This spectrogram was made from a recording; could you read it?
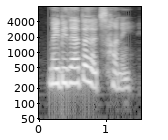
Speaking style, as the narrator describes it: said calmly

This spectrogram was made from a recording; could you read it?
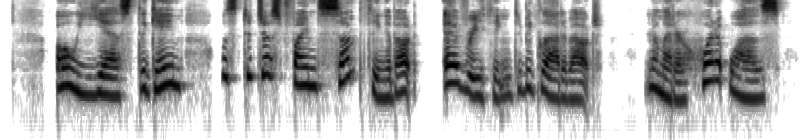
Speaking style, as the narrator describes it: rejoined Pollyanna earnestly

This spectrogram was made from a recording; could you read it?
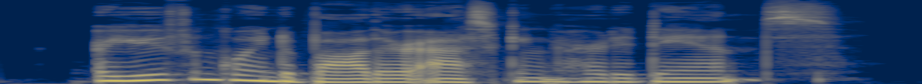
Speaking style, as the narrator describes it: Maya asked Snape

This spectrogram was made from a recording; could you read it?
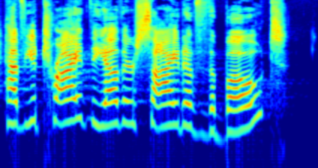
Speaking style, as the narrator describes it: this stranger on the shore shouts out

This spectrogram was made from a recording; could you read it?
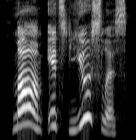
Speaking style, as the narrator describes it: Manuel called out over the noise of the deluge

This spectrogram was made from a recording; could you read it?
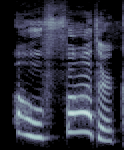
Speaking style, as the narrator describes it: cried Mary

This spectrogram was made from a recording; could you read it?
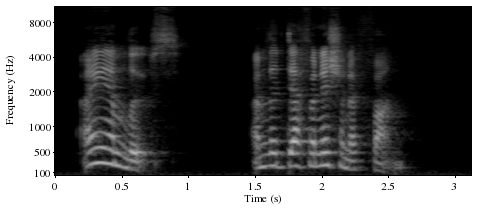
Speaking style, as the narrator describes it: he grumbled with a scowl

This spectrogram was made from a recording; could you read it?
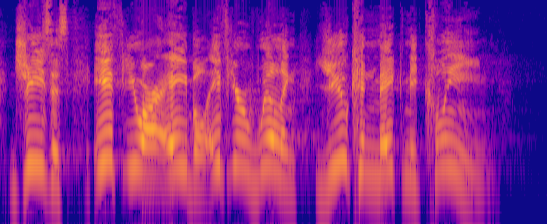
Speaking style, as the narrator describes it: this man, this leper, sees Jesus in the distance and he shouts to Jesus

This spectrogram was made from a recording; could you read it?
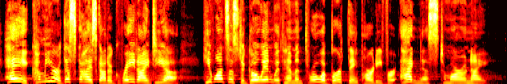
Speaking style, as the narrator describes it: Calling his wife in the back room, he shouted

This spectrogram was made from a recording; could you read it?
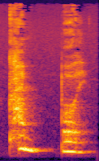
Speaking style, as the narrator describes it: she whispered

